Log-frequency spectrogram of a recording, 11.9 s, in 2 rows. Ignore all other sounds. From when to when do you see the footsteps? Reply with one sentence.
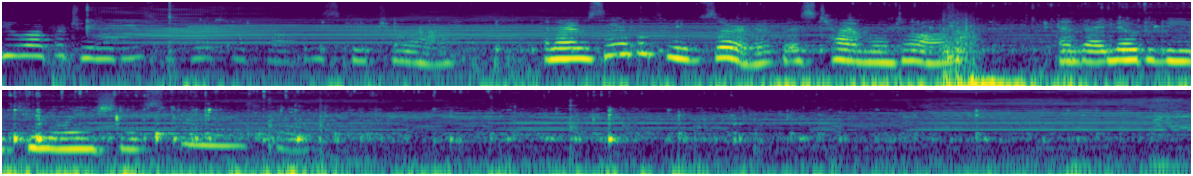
You can hear the footsteps from 3.5 to 5.4 s.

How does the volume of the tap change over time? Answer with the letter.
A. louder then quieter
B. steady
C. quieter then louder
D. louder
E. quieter
A.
